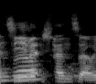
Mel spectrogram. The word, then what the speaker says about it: DiVincenzo: Yeah, DiVincenzo.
